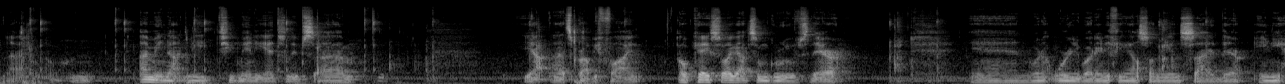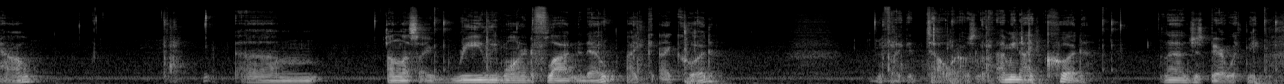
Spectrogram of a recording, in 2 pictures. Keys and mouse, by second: 1.9 ctrl+r, 3.2 Tab, 5.8 a, 17.2-18.6 drag, 17.7 Tab, 19.8 a, 22.0-23.2 middle drag, 23.2 ctrl+Tab, 25.5-25.6 drag.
